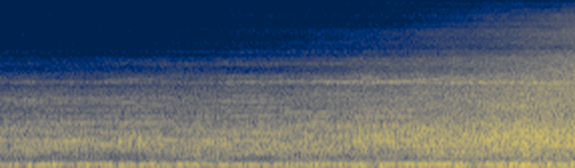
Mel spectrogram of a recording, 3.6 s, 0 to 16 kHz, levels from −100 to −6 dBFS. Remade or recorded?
remade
